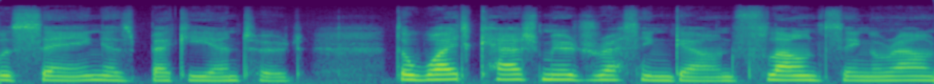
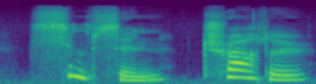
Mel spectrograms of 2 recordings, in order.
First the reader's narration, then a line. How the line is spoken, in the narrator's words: the mistress of the house cried in great wrath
